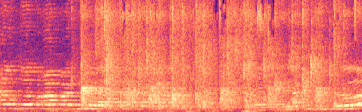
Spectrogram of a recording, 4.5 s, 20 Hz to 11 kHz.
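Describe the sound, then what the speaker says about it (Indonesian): Classroom applause for a student group after their presentation, a dense burst of many hands clapping together with voices talking and calling out over it. "Tepuk tangan untuk kelompok 2"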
